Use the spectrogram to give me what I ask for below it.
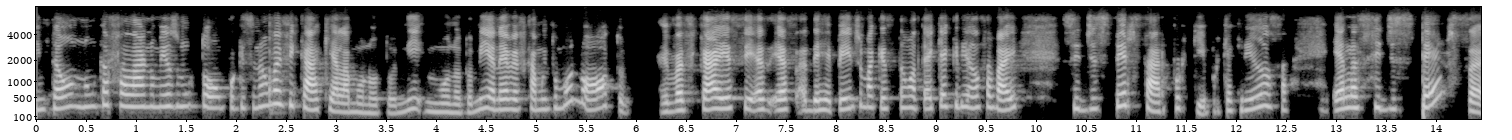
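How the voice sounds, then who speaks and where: A woman's voice: medium pitch, a bit bright, lo-fi sound. A woman teaching an online course on reading to children, explaining step by step and often adding tag questions.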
